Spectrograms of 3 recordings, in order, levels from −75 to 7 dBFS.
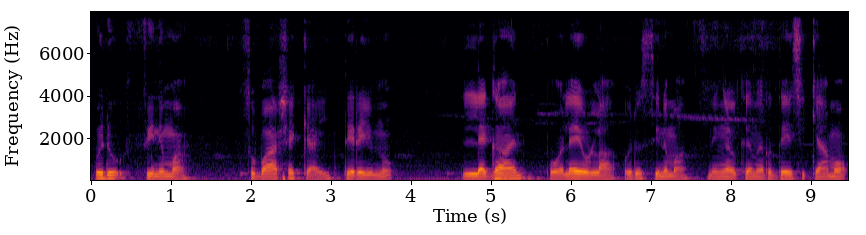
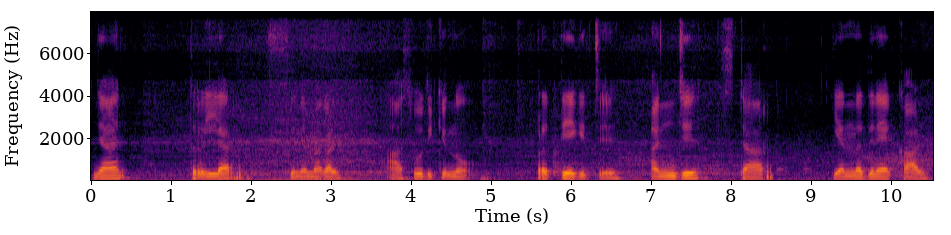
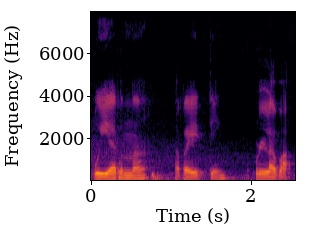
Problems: background sounds at intervals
